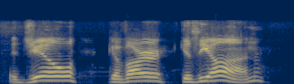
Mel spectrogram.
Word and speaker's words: Gevargizian: And we're joined by writer, director, editor, and producer, Jill Gevargizian.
